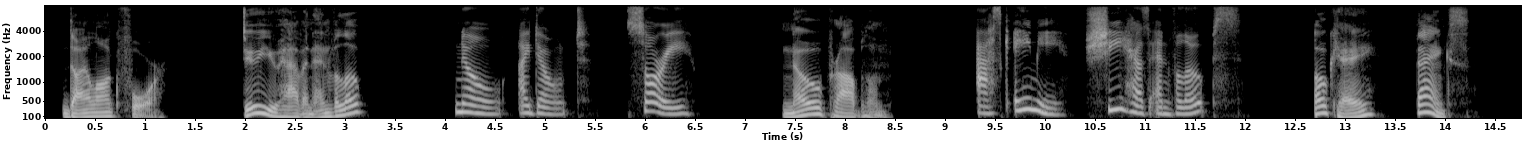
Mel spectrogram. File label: Dialogue slow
